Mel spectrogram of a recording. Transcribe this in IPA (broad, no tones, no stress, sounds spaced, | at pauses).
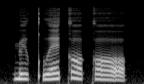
ɳ y kʷʼ ɛ k ɔ k ɔ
